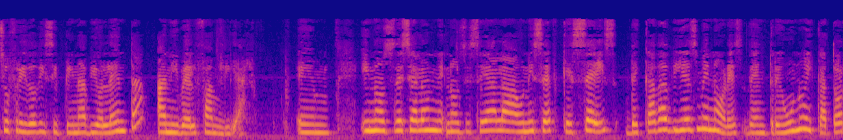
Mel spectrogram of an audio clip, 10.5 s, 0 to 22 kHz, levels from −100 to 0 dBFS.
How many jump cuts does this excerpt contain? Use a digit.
1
